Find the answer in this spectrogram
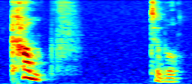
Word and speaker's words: comfortable: You lose the OR sound in the middle. It's silent. Again, it has 3 syllables and the first one, comf, is stressed. Comfortable. The second and third syllables are combined, and instead of saying table, we say table, because the vowel is unstressed and so takes on the sound which is that common little schwa sound again.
